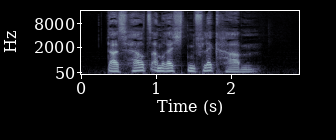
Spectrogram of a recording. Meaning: to have one's heart in the right place
- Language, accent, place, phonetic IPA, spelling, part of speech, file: German, Germany, Berlin, [das hɛʁt͡s am ʁɛçtn̩ ˈflɛk haːbm̩], das Herz am rechten Fleck haben, verb, De-das Herz am rechten Fleck haben.ogg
